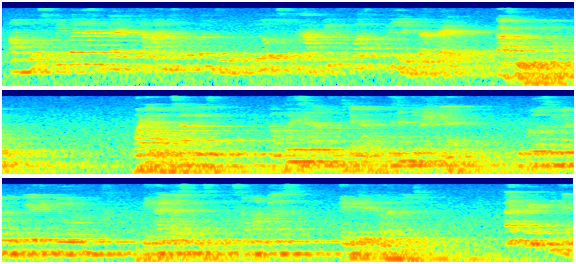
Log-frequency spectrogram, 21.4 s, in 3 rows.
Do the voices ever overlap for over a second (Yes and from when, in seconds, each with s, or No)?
No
